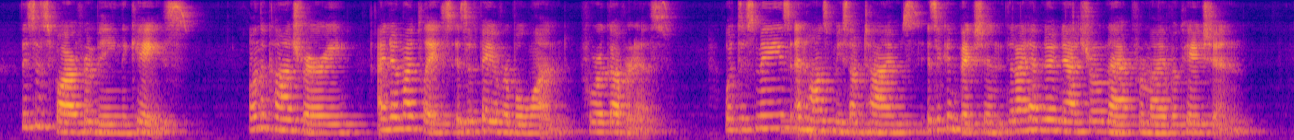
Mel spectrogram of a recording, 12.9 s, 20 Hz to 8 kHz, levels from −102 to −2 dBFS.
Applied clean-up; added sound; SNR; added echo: neural separator model SepFormer DNS4.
